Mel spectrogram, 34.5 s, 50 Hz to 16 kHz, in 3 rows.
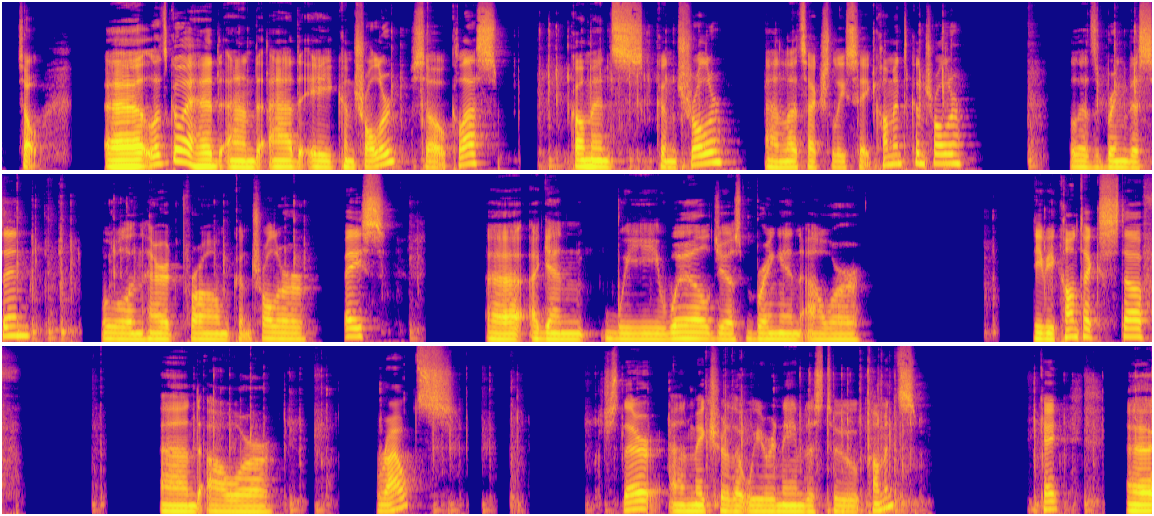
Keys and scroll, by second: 2.5 alt+Insert, 14.8 Tab, 21.1 ctrl+c, 21.4 ctrl+Tab, 22.0 ctrl+v, 23.6 alt+Return, 24.5 ctrl+Tab, 26.4 ctrl+Tab, 26.4 ctrl+c, 26.7 ctrl+Tab, 28.9 ctrl+s, 30.0 ctrl+BackSpace, 32.2 ctrl+s, 33.4 ctrl+w.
